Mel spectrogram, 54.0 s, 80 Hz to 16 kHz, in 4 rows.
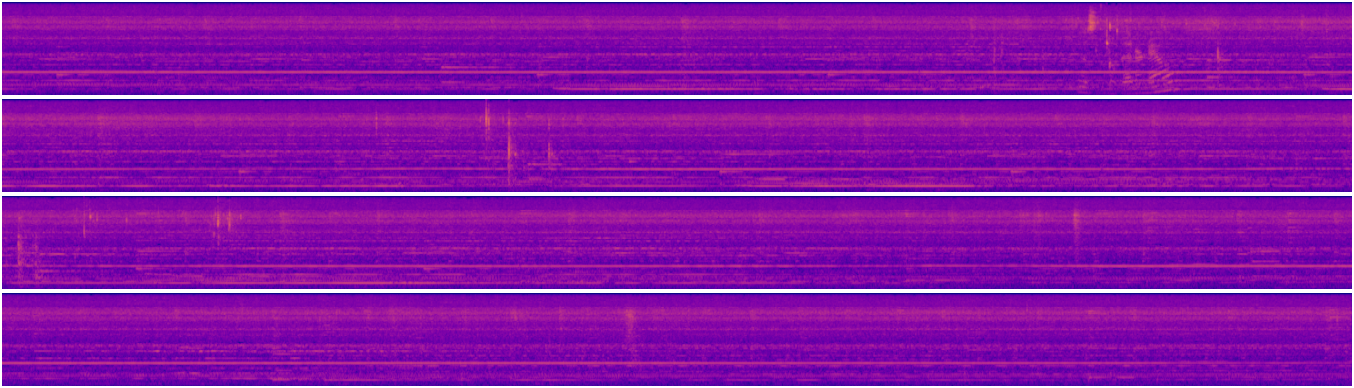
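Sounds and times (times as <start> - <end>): potter's wheel motor whine: 0.0 - 54.0.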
